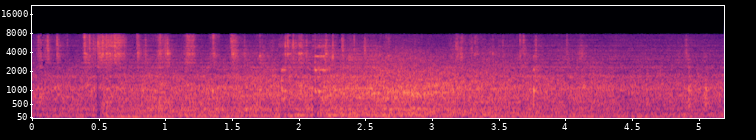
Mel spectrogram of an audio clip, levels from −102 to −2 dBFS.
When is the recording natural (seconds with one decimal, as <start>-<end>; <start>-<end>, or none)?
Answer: 2.6-3.5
